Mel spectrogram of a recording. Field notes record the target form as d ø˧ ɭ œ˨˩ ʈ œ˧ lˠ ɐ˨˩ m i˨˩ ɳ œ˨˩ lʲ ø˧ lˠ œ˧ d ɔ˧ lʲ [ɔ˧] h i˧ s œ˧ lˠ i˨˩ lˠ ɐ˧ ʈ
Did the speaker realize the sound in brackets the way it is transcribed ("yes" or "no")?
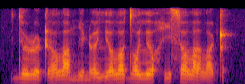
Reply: yes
